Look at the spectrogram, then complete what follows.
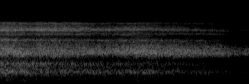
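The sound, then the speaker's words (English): A deep breath drawn in through the nose and let out through the mouth during a guided relaxation exercise: a steady, airy rush of breath lasting a couple of seconds, fairly even, then softening slightly at the end. “let's take a breath and connect in through the nose, all the way to your toes, and then out through your mouth,”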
